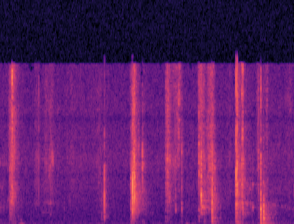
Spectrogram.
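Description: Tarot cards shuffled by hand in a series of crisp riffling bursts and soft slaps, several quick flurries spaced irregularly, close and fairly quiet with no talking.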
